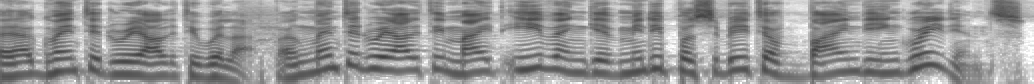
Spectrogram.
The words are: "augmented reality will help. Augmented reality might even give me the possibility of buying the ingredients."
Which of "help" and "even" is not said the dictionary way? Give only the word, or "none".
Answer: help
